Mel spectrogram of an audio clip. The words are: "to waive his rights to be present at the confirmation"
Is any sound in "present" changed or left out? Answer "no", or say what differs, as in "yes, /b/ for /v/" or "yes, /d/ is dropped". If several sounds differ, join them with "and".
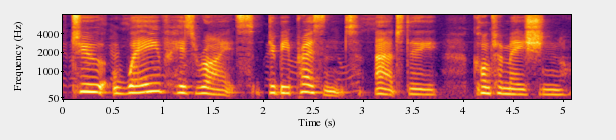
no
